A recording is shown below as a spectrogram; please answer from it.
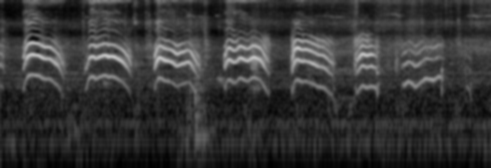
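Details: Chihuahuas feeling cold after getting wet, whimpering in a series of high, arched whines, each rising then falling, about one every second, with low household hum beneath.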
